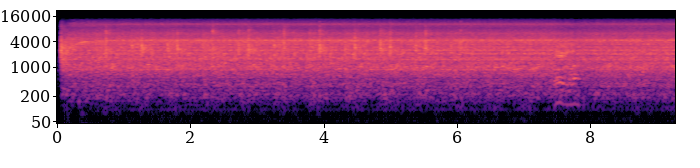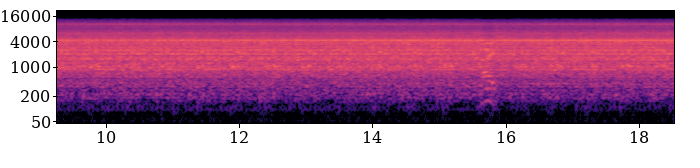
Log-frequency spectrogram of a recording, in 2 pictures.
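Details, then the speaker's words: Engine cranking after a new timing chain tensioner was fitted: steady, even starter whir with a faint whine. Slight chain noise at first faded as oil cycling worked the air out of the tensioner, so no chain rattle now. "so after enough time um it applied more tension on the Chain as the air got worked out of it so should be good now guys"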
